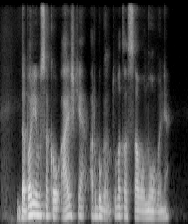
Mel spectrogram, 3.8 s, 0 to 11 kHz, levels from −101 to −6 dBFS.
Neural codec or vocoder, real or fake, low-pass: codec, 24 kHz, 0.9 kbps, WavTokenizer, large speech release; fake; 9.9 kHz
